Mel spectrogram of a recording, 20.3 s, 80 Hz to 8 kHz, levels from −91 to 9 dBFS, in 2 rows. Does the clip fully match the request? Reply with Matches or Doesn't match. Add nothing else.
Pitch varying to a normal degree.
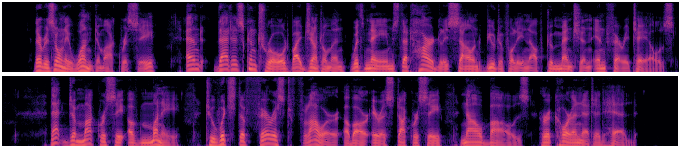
Doesn't match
